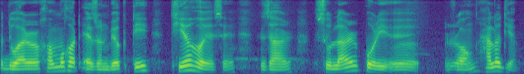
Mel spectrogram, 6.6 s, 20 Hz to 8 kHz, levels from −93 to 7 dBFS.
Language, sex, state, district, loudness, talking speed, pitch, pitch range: Assamese, male, Assam, Kamrup Metropolitan, -17 LUFS, 120 wpm, 120 Hz, 115-145 Hz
